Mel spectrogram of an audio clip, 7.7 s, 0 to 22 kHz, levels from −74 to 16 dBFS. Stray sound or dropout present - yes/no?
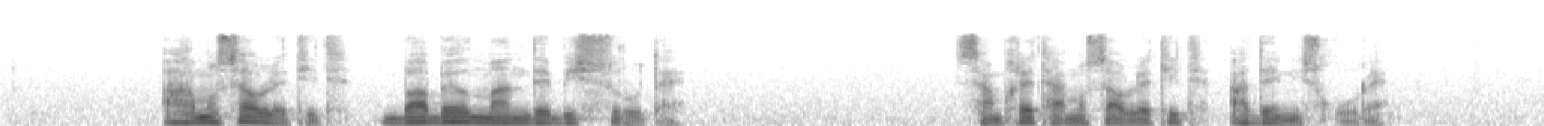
no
